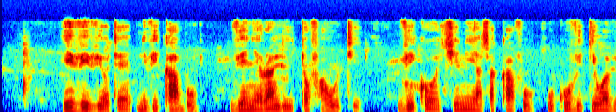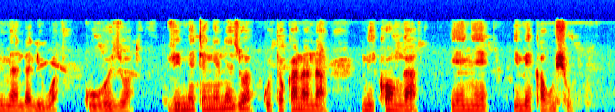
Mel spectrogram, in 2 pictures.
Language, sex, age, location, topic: Swahili, male, 18-24, Kisii, finance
